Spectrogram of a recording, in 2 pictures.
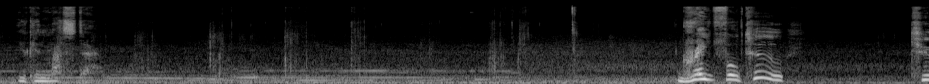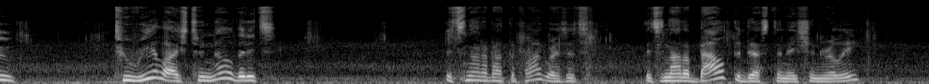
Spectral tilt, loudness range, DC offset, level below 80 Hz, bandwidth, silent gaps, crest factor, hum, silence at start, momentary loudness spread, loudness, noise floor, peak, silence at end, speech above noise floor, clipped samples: -5.5 dB/octave; 15 LU; under 0.1%; -42 dBFS; 16 kHz; none; 20 dB; none; 0 s; 24 LU; -21 LUFS; -44 dBFS; -2 dBFS; 0 s; 24 dB; under 0.1%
